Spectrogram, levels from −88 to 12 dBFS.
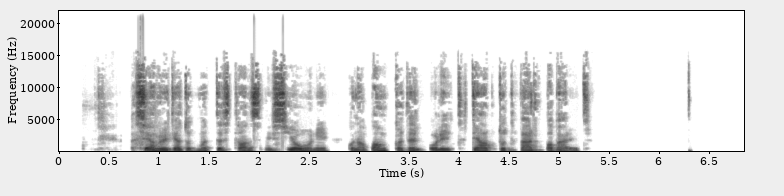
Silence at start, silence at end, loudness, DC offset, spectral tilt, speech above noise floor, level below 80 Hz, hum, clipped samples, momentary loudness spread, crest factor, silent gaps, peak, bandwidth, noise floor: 0.4 s; 0.55 s; -16 LUFS; under 0.1%; -3.5 dB/octave; over 73 dB; -54 dBFS; none; under 0.1%; 12 LU; 18 dB; 5.41-6.28 s; 0 dBFS; 16 kHz; under -90 dBFS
